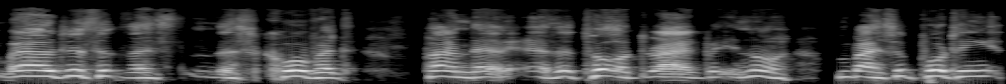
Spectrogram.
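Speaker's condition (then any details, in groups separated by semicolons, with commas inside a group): Cerebral palsy; visible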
